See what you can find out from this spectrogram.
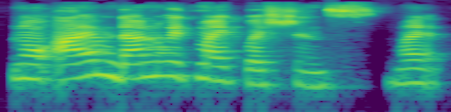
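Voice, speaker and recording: A woman's voice: a little high, moderate pace, pushed and bright. Patient woman tutor. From Karnataka, South India. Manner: patient, repeats key points with many "okay?" checks. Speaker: English tutor. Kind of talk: phone conversation practice.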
